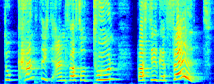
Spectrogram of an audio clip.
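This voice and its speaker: A woman playing a young woman shouting in fury. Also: very slow. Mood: furious. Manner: shouting, high and strained. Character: young woman, furious, shrill and indignant.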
